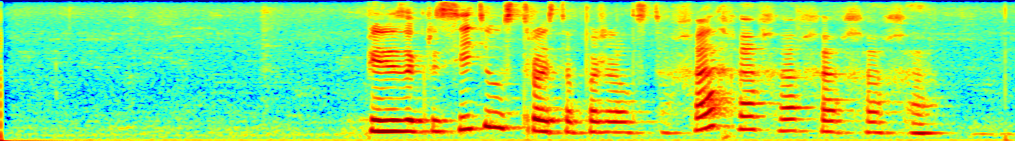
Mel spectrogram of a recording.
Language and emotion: Russian, positive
